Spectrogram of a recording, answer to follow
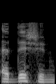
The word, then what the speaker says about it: addition: So let's see about addition 1 and 2's review. As you remember, we learned that addition has three syllables.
